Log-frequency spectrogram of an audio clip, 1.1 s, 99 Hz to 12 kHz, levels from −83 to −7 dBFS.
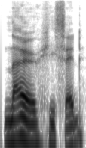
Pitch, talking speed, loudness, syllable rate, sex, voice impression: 115 Hz, 155 wpm, -17 LUFS, 2.9 syllables/s, male, masculine, adult-like, slightly fluent, intellectual, slightly refreshing, friendly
